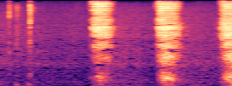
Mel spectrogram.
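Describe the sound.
Sniffing from an animal searching with its nose to the floor: a few faint, quick sniffs, then three loud, breathy sniffs at an even pace, heard alone without talk.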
